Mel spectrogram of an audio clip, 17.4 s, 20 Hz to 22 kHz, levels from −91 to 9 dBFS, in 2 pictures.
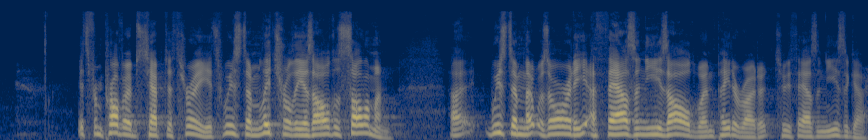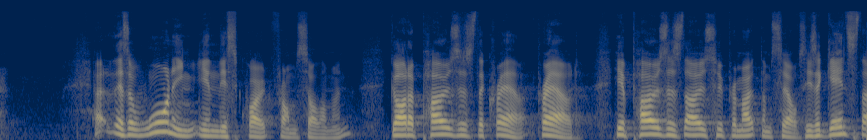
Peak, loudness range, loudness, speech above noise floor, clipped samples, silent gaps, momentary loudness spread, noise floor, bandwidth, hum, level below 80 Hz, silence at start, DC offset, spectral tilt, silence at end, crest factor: -6 dBFS; 5 LU; -27 LUFS; 45 dB; under 0.1%; none; 12 LU; -71 dBFS; 15.5 kHz; none; -66 dBFS; 0.8 s; under 0.1%; -6.5 dB/octave; 0 s; 22 dB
